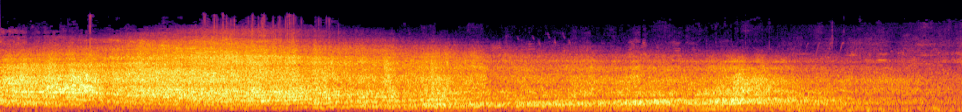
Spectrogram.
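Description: Formation of twin-engine jet fighters passing low overhead, their engines' jet noise sweeping down in pitch as they go by, then fading over the last couple of seconds as they fly away.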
